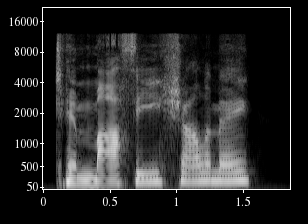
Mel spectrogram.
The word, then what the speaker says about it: Timothée Chalamet: No, by the way, his name is pronounced Timothy Chalamet. – Not Chalamet. He's not an elf.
